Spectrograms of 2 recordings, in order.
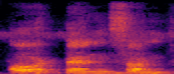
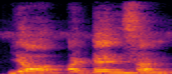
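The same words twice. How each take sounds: First: attention drawn out slowly, a-ten-shan; slow demo word. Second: Said in the usual way. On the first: Shown as a demonstration. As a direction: model attention slowly for students to copy. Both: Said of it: "एक example हम देखते हैं".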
